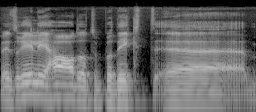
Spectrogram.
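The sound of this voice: A man speaks at a fairly slow pace in a clear, smooth tone at medium pitch. His pitch swings big as he goes.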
